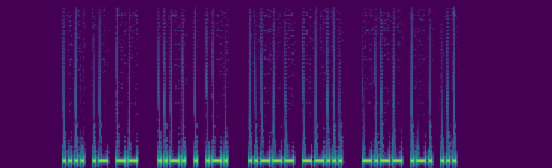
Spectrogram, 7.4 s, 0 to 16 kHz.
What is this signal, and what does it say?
Morse code, heard as a keyed tone, about 32 wpm, 700 Hz. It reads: HAM FER 27 YRS
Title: Practice QSO - Exchange 3 - More Info - 30wpm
